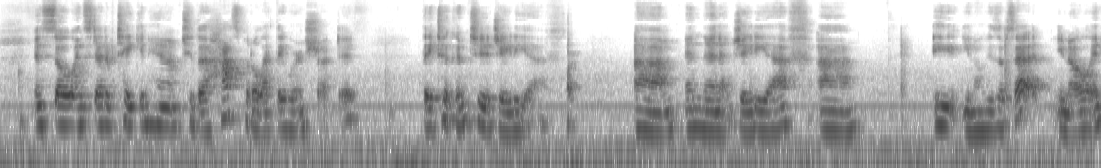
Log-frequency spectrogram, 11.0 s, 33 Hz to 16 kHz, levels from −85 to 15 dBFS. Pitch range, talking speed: 135-170 Hz, 175 wpm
